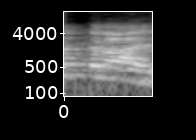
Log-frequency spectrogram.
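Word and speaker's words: cry: और पता है वाई का उच्चारण क्या, आई बना, समझे, स्काई, स्काई आकाश। अब देखो मैंने क्या लिखा, कराय, सी आर वाई, क्या हुआ, कराय, कैरी नहीं हो, कराय होगा, ठीक है।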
